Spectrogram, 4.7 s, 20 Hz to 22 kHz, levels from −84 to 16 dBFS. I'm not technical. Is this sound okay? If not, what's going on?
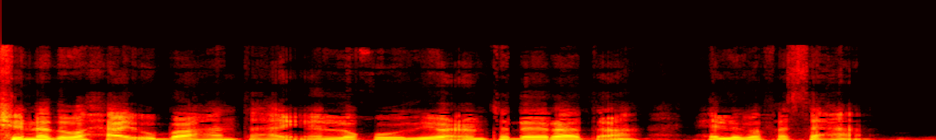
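No. The speech has HE-AAC compression damage that is plainly audible for the whole clip. The treble has a brittle, synthetic edge, and s sounds come out gritty and lisping. The likely cause is a low-rate HE-AAC encode. That codec keeps only the lower part of the sound and fakes the top by copying lower bands upward, so the rebuilt treble doesn't match the voice. Nothing at all survives above about 14.9 kHz.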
